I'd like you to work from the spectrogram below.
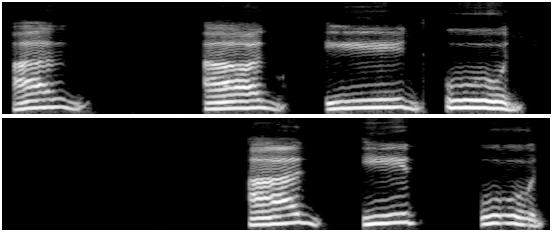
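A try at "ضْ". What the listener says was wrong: Tambah tebalnya. Al, il, ub. terasa tepi lidahnya kena geraham, terasa? nah, tapi mulut ini ya karena sifatnya itbak dia seakan-akan kayak penuh gitu ya. Itu yang menambah ketebalannya. Pangkal lidah naik.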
